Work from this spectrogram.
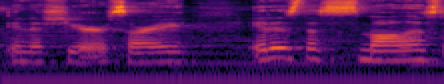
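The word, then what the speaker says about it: Inis Oírr: They have a unique culture, a lot of fascinating history, and we spent the day on Inosur, which is this actually it's pronounced Inishier.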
